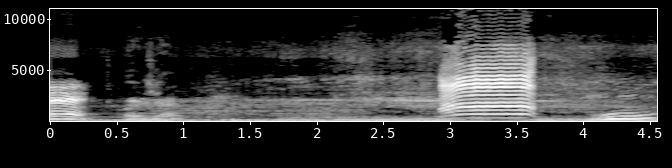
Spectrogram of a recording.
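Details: Day-old lambs in a village: after a quiet stretch with low background rumble, one loud, bright, wavering bleat lasting under a second, followed by a shorter falling bleat.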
